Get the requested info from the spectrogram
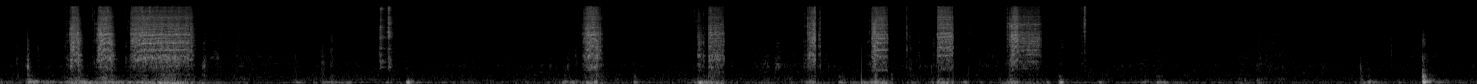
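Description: Cordless drill/driver run in short bursts, backing out the small screws that hold the pop top tent's lower track, with clicks and rattles between the bursts. The longest run comes about a second in.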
